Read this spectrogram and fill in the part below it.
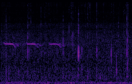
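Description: Rain falls in the woods on a spring morning during turkey season, a soft, steady patter with scattered individual drops tapping nearby and a faint bird call in the background.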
